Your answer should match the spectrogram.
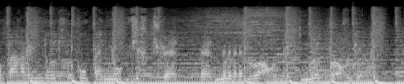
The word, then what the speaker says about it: Meuporg: Meporg, à se goinfrer des Meporg, souvent des jeunes qui passent leur journée derrière un Meporg.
